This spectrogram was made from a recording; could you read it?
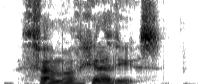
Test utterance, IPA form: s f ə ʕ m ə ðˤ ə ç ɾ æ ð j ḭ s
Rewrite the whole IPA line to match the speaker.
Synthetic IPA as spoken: θ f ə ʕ m ə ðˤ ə ç ɾ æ ð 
